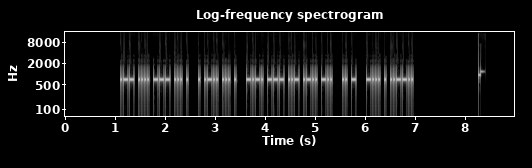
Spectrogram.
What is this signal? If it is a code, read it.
Morse code, heard as a keyed tone, about 40 wpm, 700 Hz. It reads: WHOSE ELSE COULD IT BE?
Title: Sentences from Top 1200 Words 40wpm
